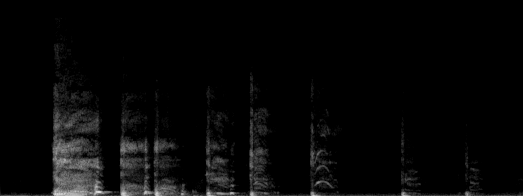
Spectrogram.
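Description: A run of about eight coughs, the first loud and harsh, the rest shorter and fading; chesty repeated coughing.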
